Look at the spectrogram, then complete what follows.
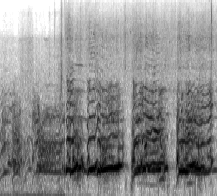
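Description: A pack of rabbit-hunting dogs baying in full cry as they run a freshly jumped rabbit. Several voices overlap, grow louder about a second in, and pause briefly twice.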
